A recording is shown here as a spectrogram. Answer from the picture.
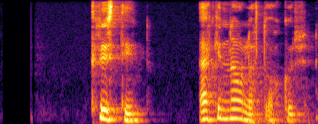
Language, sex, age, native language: Icelandic, female, 50-59, Icelandic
